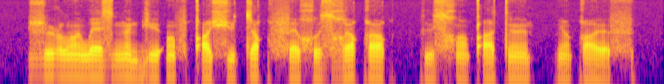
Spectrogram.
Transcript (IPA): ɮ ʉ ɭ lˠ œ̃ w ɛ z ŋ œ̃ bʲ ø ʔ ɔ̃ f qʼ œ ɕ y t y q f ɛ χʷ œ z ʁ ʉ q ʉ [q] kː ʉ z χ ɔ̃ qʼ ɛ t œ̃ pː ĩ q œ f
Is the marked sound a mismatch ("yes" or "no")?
no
